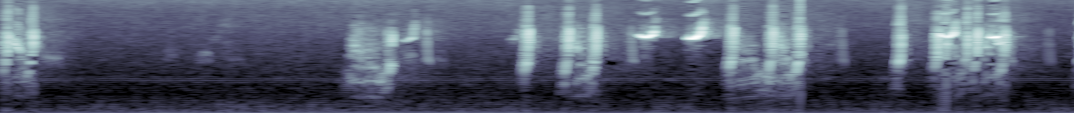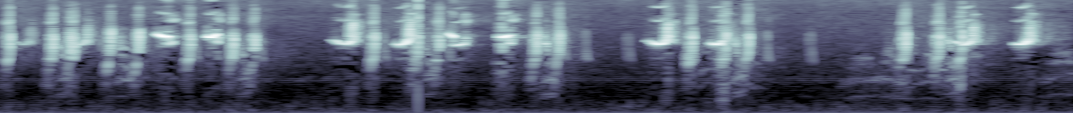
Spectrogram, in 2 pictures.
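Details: Rain quail recording used for night-time quail hunting in summer, mixed with old quail voice: sharp, high, metallic notes in quick paired bursts, repeated in irregular runs about every second against a quiet background.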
